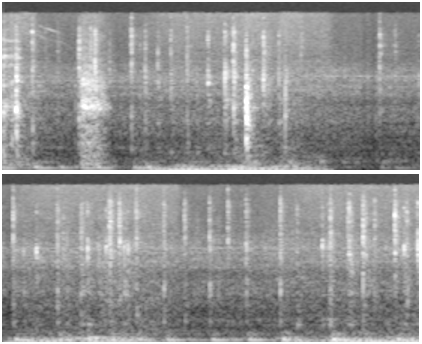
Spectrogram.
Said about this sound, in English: I, am typing.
